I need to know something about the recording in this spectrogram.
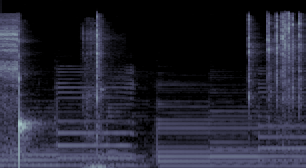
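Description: Intro music with sustained plucked, guitar-like notes, with a sharp pop sound effect a moment in and a softer pop about half a second later.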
